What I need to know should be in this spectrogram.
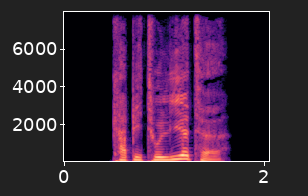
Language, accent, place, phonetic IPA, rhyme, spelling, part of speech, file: German, Germany, Berlin, [kapituˈliːɐ̯tə], -iːɐ̯tə, kapitulierte, verb, De-kapitulierte.ogg
- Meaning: inflection of kapitulieren: 1. first/third-person singular preterite 2. first/third-person singular subjunctive II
